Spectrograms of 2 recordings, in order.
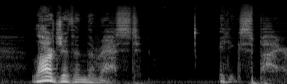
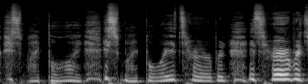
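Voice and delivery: insistent cry; 8 semitones higher, 4 dB louder than usual. Acted. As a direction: build from hushed to loud, high pleading. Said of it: "she cried, struggling mechanically".

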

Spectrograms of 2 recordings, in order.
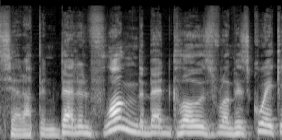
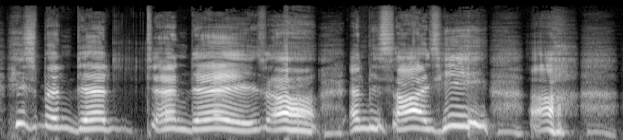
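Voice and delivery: high, loud, slow and distressed; shaking voice; 8 semitones higher, 8 dB louder, much slower than usual. A narrator's reading. Old man reminding wife of their dead son, shaken. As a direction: drag the words out, voice shaking. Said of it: "and his voice shook".

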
